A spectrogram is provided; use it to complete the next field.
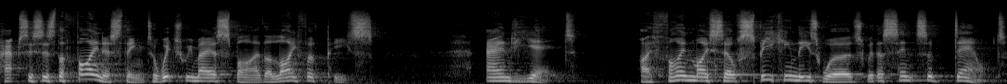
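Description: A man with an English accent and vocal fry, fairly high in pitch, at a fairly slow pace. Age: 50s. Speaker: vicar. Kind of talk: sermon. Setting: church.

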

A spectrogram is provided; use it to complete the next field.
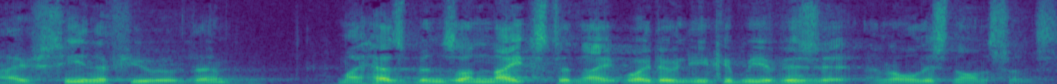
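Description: Moderate-paced speech from a man with a British accent. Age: 70s. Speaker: preacher. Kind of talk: sermon.

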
